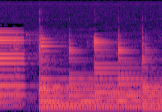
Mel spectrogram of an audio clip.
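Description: Instrumental guitar music: sustained chords ring, break off briefly about half a second in, then a new chord is struck and held, with further notes changing about a second and a half in.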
